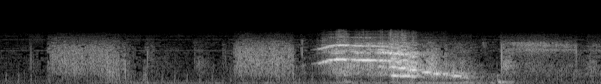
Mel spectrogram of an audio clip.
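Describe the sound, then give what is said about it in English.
A horse lets out a loud whinny with a wavering, descending pitch, framed by several shorter snorting or breathy bursts before and after. “Shut up, horse.”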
